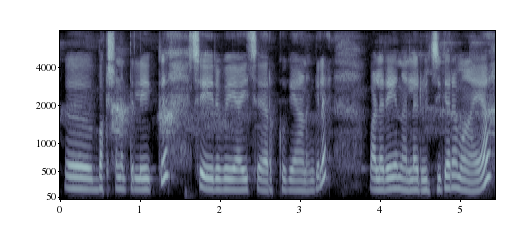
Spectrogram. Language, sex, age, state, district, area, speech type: Malayalam, female, 18-30, Kerala, Kannur, rural, spontaneous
